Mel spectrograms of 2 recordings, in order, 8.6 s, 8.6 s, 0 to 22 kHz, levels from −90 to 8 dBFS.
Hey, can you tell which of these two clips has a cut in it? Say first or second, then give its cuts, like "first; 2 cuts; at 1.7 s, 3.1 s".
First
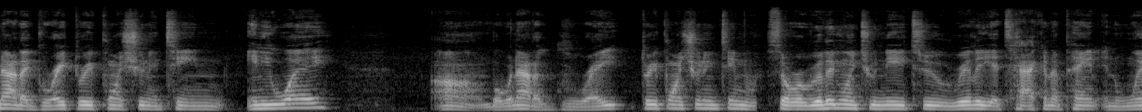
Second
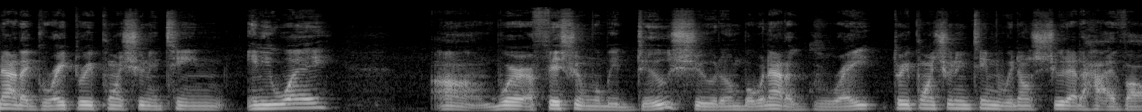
first; 2 cuts; at 3.7 s, 5.6 s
